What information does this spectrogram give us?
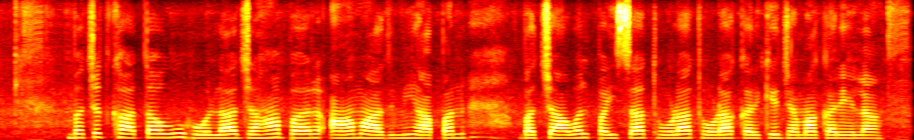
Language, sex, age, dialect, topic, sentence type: Bhojpuri, female, 25-30, Western, banking, statement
